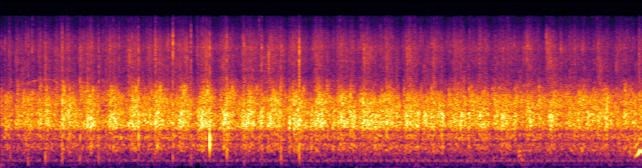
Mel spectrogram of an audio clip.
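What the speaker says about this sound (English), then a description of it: "If you could stand, we'd like to give you a round of applause" An audience applauds the board of directors at a kids' meals groundbreaking ceremony, a sustained round of many hands clapping at moderate distance, steady and even throughout.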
